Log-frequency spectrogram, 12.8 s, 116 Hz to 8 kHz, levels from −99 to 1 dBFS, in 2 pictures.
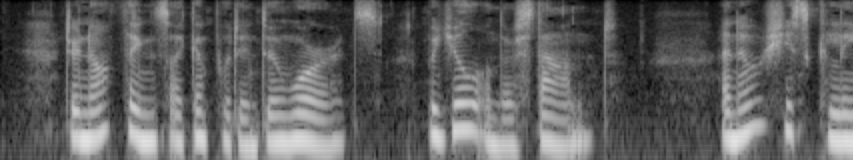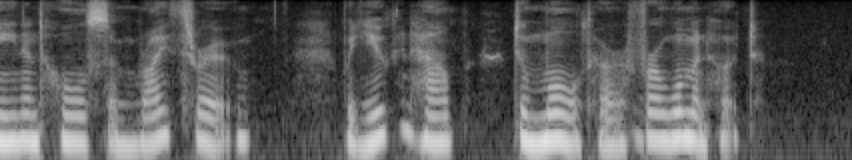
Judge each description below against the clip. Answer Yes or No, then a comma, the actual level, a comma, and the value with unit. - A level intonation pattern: Yes, narrow, 2.0 semitones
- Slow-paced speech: Yes, slow, 125 wpm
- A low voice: No, high, 195 Hz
